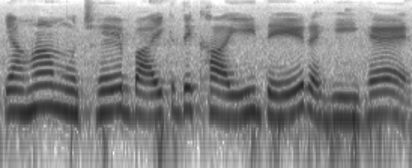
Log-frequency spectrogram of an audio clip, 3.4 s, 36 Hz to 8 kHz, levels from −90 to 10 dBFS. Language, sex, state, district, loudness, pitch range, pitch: Hindi, female, Madhya Pradesh, Katni, -14 LUFS, 190-220 Hz, 205 Hz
